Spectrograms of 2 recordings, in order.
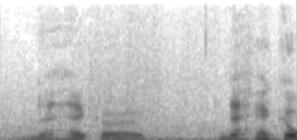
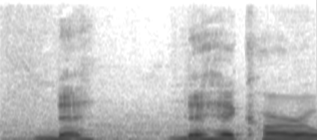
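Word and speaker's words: Nehekhara: Iron Drake's getting a little torn apart, but the Neheka warriors. Okay, Nehekara warriors. Nehekara warriors. Okay, there we go. Now I will never say it wrong again.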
